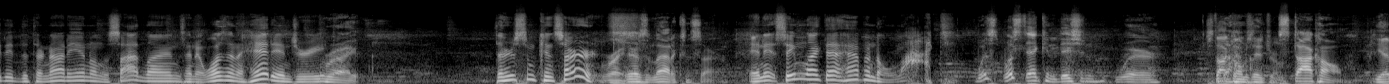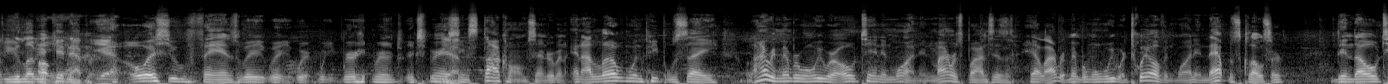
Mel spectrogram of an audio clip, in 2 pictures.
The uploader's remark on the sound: from Neds Starlight Lounge in Oklahoma City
